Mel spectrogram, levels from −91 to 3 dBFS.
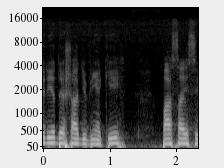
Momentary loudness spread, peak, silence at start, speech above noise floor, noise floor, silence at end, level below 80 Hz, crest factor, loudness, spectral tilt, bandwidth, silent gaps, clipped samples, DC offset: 6 LU; -10 dBFS; 0 s; 33 dB; -59 dBFS; 0 s; -36 dBFS; 18 dB; -29 LUFS; -9 dB/octave; 14.5 kHz; none; under 0.1%; under 0.1%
